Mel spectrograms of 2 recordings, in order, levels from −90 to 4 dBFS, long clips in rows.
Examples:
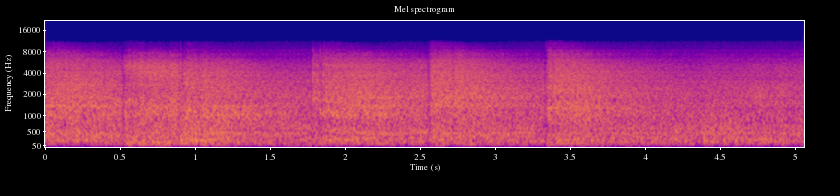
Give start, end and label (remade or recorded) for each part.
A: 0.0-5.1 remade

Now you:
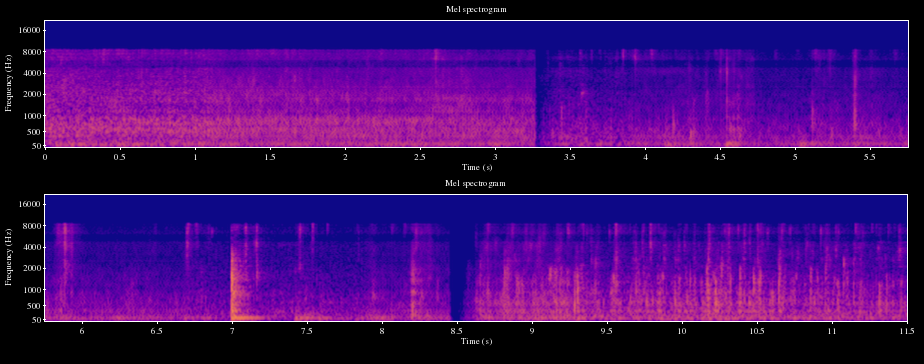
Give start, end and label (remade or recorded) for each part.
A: 0.0-1.1 recorded; 1.1-3.3 remade; 3.3-3.9 recorded; 3.9-6.7 remade; 6.7-7.9 recorded; 7.9-9.3 remade; 9.3-11.5 recorded

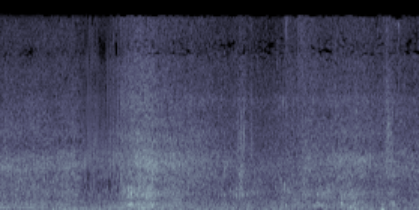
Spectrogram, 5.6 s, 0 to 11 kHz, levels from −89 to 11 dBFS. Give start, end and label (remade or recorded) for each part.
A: 0.0-1.1 recorded; 1.1-1.7 remade; 1.7-5.6 recorded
